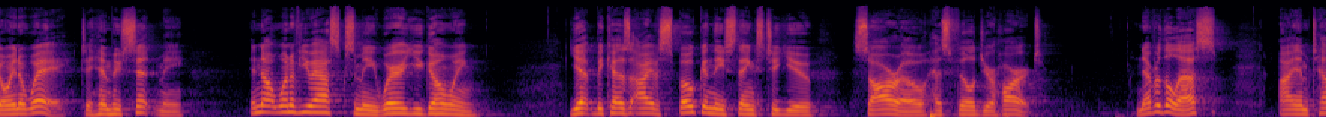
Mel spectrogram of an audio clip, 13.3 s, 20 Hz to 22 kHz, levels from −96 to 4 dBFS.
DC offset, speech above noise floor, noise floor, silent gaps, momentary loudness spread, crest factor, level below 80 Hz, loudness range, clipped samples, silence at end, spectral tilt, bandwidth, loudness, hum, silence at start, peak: under 0.1%; 44 dB; -73 dBFS; none; 12 LU; 18 dB; -58 dBFS; 3 LU; under 0.1%; 0 s; -4 dB/octave; 17.5 kHz; -30 LUFS; none; 0 s; -12 dBFS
